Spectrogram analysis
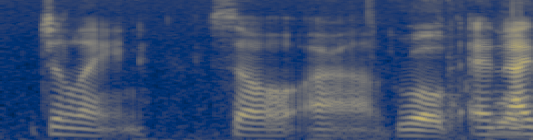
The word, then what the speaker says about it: Ghislaine: otherwise known as well G H I S L A I N E which I was pronouncing Jiz Lane but I hear people calling her Gilain.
